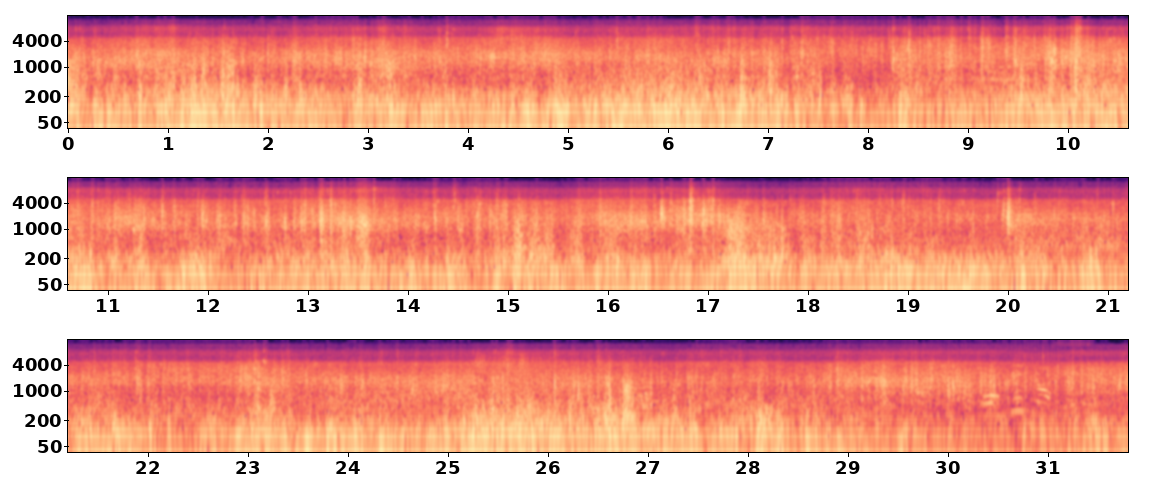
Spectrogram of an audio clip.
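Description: Mountain bike descending a loose, rocky trail: a steady rush of wind over the helmet camera's microphone, with tyres crunching over stones and frequent clatters and knocks as the bike hits rocks.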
